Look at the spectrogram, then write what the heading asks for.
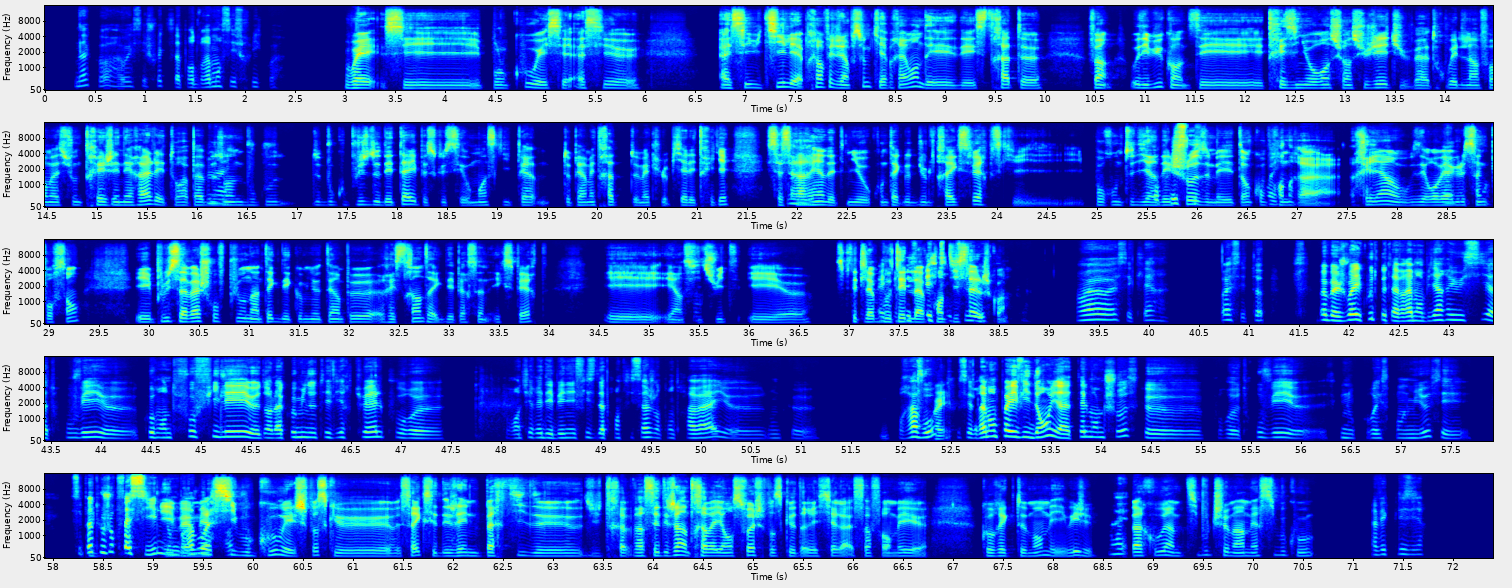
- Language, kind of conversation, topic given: French, podcast, Comment trouver des communautés quand on apprend en solo ?
- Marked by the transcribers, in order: other background noise; stressed: "Bravo"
